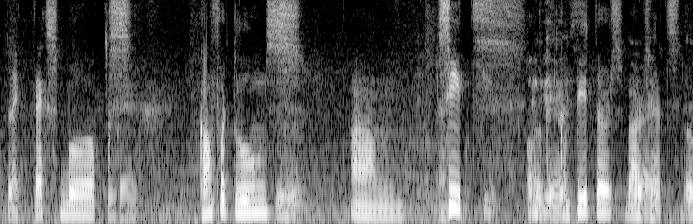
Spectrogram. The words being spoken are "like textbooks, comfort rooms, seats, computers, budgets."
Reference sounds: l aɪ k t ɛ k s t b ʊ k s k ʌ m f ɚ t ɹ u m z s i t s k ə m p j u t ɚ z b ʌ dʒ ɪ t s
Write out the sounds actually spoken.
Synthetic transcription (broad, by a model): l aɪ k t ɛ k s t b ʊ k s k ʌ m f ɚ t ɹ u m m s i t s k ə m p j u t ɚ s b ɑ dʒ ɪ t s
